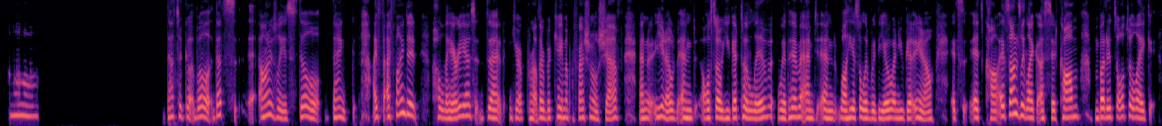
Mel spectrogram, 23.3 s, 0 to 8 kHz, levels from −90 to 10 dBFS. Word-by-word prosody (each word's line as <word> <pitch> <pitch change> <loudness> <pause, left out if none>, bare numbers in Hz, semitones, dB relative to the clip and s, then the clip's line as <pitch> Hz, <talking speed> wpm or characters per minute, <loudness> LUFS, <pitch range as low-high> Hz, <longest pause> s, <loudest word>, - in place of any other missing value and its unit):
Aw. 255 -2 -5 2.6
That's 225 +2 -5
a 240 - -1
good 215 -1 -3
well, 220 -2 +2
that's 275 +6 -4 0.3
eh, 310 +3 -6
honestly, 220 -4 0
it's 175 -2 -4
still 225 -6 -1 0.2
thank 210 -4 -1
g - - -10 0.3
I - - 0
f 220 - -7
I 230 - +3
find 295 +6 +1
it 260 -5 +2 0.3
hilarious 210 +4 +1 0.2
that 205 -3 +1
your 200 -2 -3
brother 195 +2 0
became 205 +3 -1
a - - -3
professional 200 +1 -3
chef, 195 +4 -2 0.3
and, 190 0 0
you 220 +3 +2
know 190 -1 +2
and 195 -2 +2
also 200 +2 +3
you 190 0 +1
get 205 0 +2
to 225 -3 +3
live 195 +5 +2
with 195 -1 +2
him, 220 +1 +2
and 195 -4 0
and 185 -3 +1
well, 195 -2 +3
he 200 +2 +3
has 200 -2 +3
to 225 - +2
live 195 -2 +3
with 180 -1 -1
you, 190 +1 +4
and 195 -1 +1
you 190 - 0
get, 185 0 +1
you 200 -2 +2
know 175 +2 -2 0.3
it's 195 -3 -5
it's 200 -1 +1
co 185 -1 -1
it's, 240 +6 +1
honestly, 285 -3 +5
like 205 -4 +2
a 190 - 0
sitcom, 210 +4 +1 0.3
but 215 +2 +4
it's 215 +1 0
also 235 +3 -1
like, 210 - 0
205 Hz, 160 wpm, -22 LUFS, 190-230 Hz, 2.6 s, honestly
